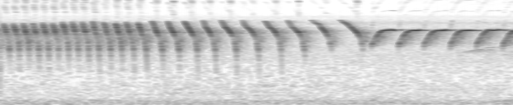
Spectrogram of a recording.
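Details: Domestic canary singing: a rapid run of loud, repeated descending whistled notes, slowing into longer drawn-out whistled sweeps toward the end.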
